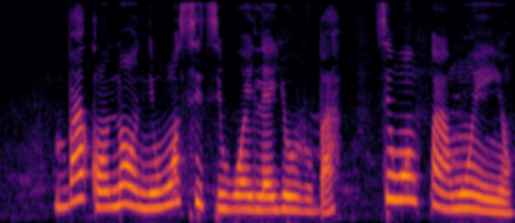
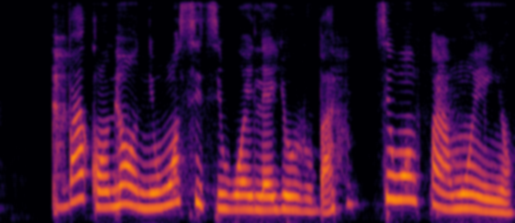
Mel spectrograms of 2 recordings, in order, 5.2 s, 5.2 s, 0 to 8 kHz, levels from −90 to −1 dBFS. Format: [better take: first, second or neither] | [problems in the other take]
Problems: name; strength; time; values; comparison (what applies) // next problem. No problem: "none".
first | noise reduction (neural mask model DeepFilterNet 3)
